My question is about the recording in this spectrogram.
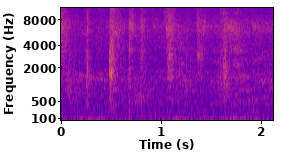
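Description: Quiet outdoor background sound: a steady low rumble with a few soft taps, near the start, about half a second in and again near a second and a half.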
